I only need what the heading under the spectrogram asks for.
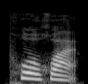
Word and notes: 破坏: pò huài

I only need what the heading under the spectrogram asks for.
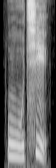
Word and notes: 武器: wǔ qì

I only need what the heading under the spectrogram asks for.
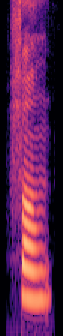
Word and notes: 封: fēng

